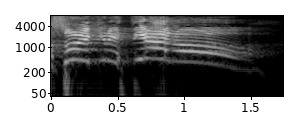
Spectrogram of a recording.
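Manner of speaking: high, loud, very slow cry; shouted. A narrator's reading. Tortured believer shouts his faith, high, loud and very slow. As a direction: defy the torturers. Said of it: "él gritaba".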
